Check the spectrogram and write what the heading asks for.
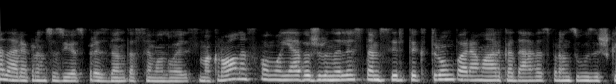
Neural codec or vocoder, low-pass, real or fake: codec, 16 kHz, about 1 kbps, DyCAST, with the encoder's durations; 5.4 kHz; fake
